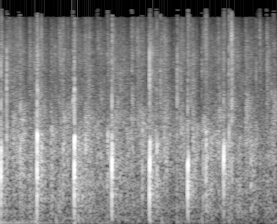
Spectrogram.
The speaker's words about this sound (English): Give a round of applause for our lovely panel.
